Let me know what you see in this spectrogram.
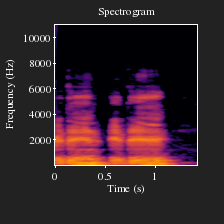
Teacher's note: and you lose the noon. You can say edenu.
